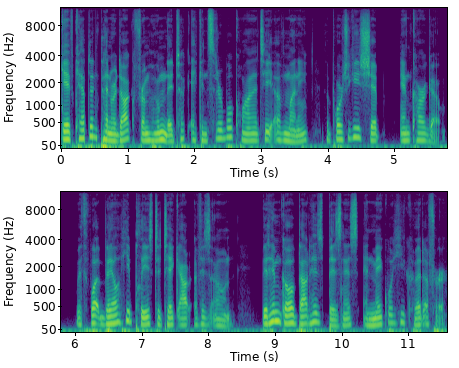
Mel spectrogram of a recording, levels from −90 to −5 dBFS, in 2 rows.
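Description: Speech, with a brief level dip from 0.47 to 0.52 s that sounds like one channel drops out, likely a momentary loss of one side of a stereo feed before it was folded to mono. For those 50 ms the shared content falls by about 6 dB and anything carried only on the missing side vanishes. A waveform would show an abrupt, rectangular step down in amplitude, and a spectrogram a thin vertical band of uniformly reduced energy across all frequencies.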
